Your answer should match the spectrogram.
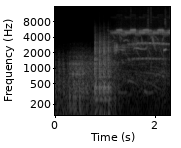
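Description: Faint rapid gunfire sound effect under the landing footage, cut off about a second in by a new sound bed: crickets chirping in a steady high pulsing trill.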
